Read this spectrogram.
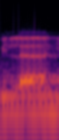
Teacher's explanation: Lafzul jalalah di sini dibaca nipis kerana datang sebelumnya baris kasrah. Billah dan la ini dibaca 2 harakat.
